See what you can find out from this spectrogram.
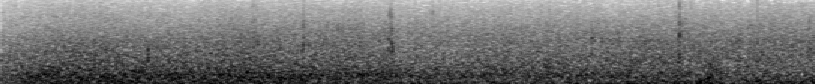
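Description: rain

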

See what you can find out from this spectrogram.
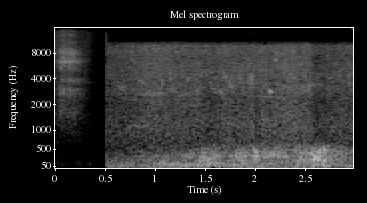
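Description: thunderstorm with rolling thunder

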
